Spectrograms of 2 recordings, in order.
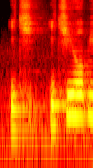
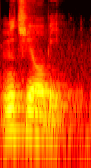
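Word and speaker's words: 日曜日: Is it Ichiobi or Nichi? I think it's with an N. Nichiobi.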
